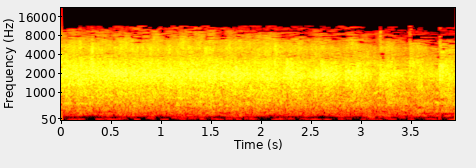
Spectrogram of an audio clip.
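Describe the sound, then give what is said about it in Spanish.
Steady audience applause fills the whole stretch, a dense, even wash of many hands clapping at a loud, constant level with no voices standing out. “Un aplauso para todos y hasta otro año si Dios quiere.”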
